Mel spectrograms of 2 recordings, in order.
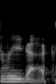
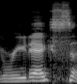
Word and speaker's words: Redux: go with that one clue redux it is pronounced redux okay cool i i found a pronunciation clue hold on hold on read it so that that that's pronouncing it like redix and i don't think that's how it's supposed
